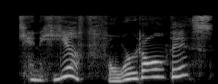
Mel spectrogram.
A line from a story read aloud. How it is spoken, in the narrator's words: Aaron whispered to Celis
